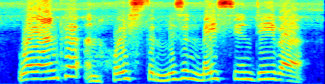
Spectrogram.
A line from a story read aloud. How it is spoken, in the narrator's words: shouted Jared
